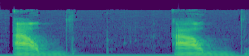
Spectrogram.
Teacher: the dod is normally pronounced with the left side of the tongue touching the upper left teeth. So even when you do it with sukoon, you should feel the left side of your tongue touching the upper left teeth.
